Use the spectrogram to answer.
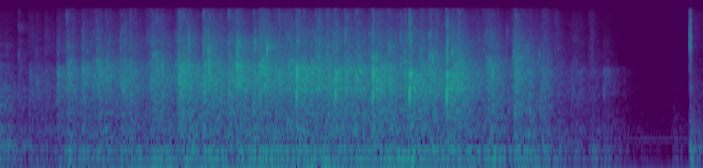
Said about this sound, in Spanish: Y usted le regala palmas al Señor.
